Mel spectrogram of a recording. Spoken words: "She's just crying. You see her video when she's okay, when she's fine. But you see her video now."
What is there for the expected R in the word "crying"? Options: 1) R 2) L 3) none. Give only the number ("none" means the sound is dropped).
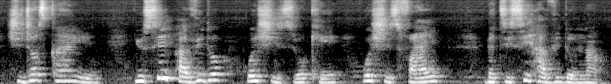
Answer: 3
